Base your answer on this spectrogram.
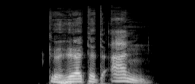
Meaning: inflection of angehören: 1. second-person plural preterite 2. second-person plural subjunctive II
- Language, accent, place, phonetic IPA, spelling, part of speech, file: German, Germany, Berlin, [ɡəˌhøːɐ̯tət ˈan], gehörtet an, verb, De-gehörtet an.ogg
